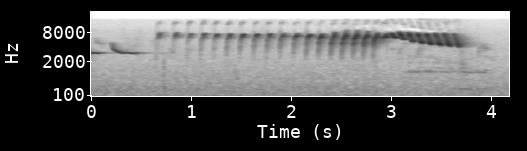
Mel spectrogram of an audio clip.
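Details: Morning bird song opening with a short down-slurred whistle, then a long trill of sharp high notes that swells louder before stopping abruptly; faint lower tone near the end.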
